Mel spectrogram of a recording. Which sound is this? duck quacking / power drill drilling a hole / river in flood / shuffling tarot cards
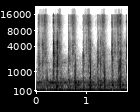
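shuffling tarot cards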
